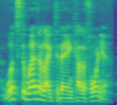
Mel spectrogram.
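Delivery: loud, clear command to the assistant; talking to voice assistant. Shown as a demonstration. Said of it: "We could say".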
